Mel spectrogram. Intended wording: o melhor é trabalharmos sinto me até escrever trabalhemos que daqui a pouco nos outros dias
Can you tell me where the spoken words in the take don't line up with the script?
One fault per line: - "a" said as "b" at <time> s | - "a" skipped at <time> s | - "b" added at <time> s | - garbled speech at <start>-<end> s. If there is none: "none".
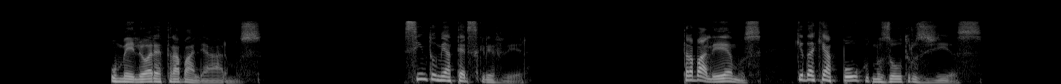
none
